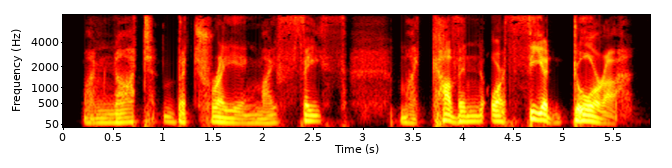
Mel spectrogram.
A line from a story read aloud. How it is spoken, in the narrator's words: I said through gritted teeth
